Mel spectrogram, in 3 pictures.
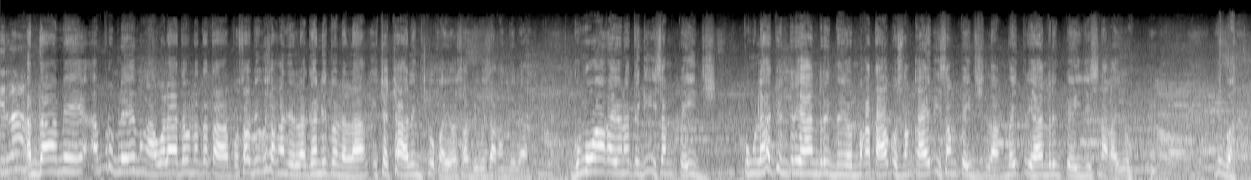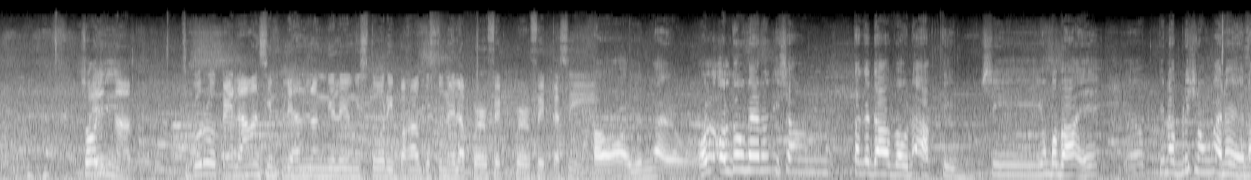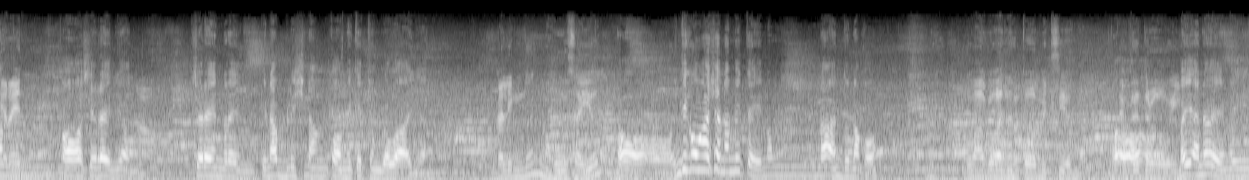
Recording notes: This exciting episode was recorded at the prestigious Philippine Book Festival 2023 held at The World Trade Center, Pasay City.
